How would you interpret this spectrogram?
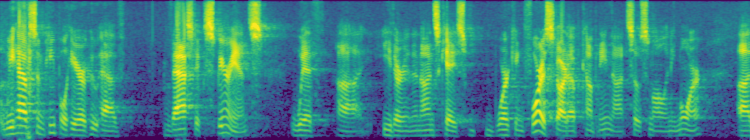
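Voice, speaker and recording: A man moderating a conference panel, speaking deliberately with pauses and fillers. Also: fairly low pitch, fairly bright tone. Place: large conference hall stage. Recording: long hall reverb.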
